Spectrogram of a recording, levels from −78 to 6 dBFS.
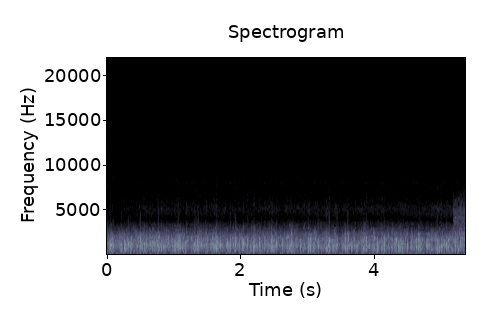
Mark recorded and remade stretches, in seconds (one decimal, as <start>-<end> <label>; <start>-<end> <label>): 0.0-5.4 recorded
